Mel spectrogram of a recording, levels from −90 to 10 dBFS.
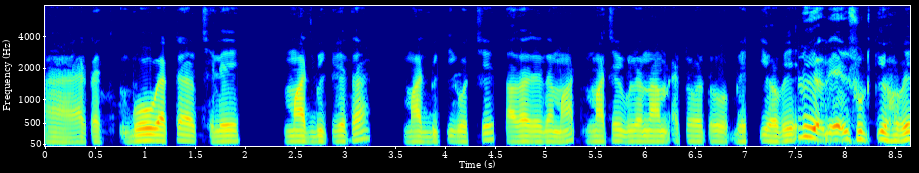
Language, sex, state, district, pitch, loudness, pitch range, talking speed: Bengali, male, West Bengal, Jalpaiguri, 115 Hz, -26 LUFS, 110-125 Hz, 125 wpm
